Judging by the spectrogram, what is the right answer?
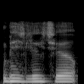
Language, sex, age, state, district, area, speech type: Kashmiri, male, 18-30, Jammu and Kashmir, Kupwara, rural, spontaneous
